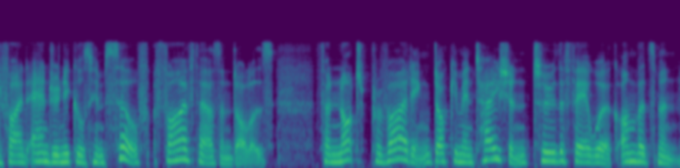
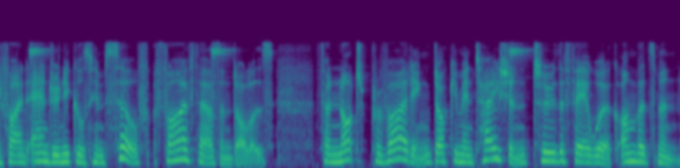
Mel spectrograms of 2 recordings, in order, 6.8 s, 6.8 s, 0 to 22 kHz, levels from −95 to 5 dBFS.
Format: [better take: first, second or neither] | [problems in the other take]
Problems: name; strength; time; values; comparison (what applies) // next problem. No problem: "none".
first | background sound (Tambourine); 19 dB below the speech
